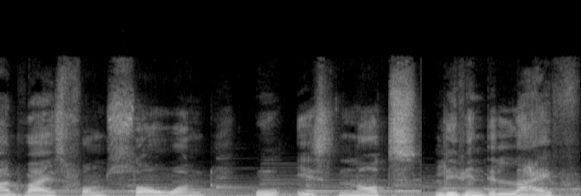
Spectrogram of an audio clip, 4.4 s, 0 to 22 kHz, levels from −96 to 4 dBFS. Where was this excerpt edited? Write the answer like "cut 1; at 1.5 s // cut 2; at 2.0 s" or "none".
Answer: cut 1; at 3.1 s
